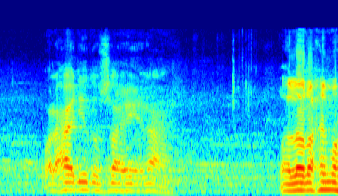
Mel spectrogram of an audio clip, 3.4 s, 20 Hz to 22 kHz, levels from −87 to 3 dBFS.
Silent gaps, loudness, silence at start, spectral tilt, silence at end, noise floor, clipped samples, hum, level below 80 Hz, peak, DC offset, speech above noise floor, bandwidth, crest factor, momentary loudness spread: none; -16 LUFS; 0 s; -6 dB/octave; 0 s; -36 dBFS; under 0.1%; none; -56 dBFS; 0 dBFS; under 0.1%; 21 dB; 12 kHz; 16 dB; 24 LU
